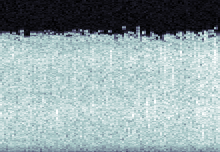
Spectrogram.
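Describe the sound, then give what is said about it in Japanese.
Rain falls steadily and soaks into the soil, making a dense, even hiss that holds constant throughout with no breaks. “雨が降りました。雨の雫は土の中まで染み込んでいき、花の根っこを揺すぶりました。”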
